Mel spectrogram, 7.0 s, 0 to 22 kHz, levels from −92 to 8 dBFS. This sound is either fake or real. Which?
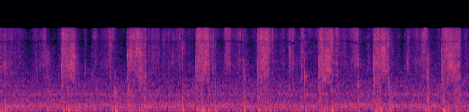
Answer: real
